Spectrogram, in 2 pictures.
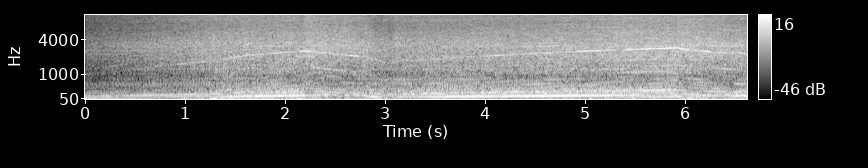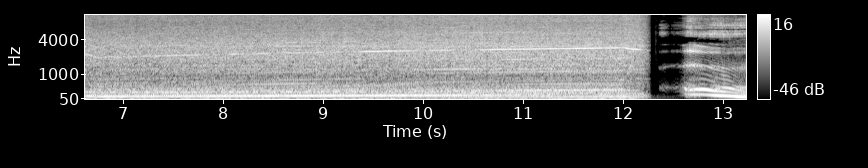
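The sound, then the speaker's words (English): The Suzuki-built 657cc dual overhead cam turbocharged three-cylinder engine of an Autozam AZ-1 car revs loudly, pitch climbing and falling through several pulls before cutting off abruptly near the end; no one speaks. “AutoZam AZ1 was powered by a Suzuki-built 657cc dual overhead cam turbo triple, that's a three-cylinder baby, that is unironically one of the best-sounding engines you've never heard.”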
